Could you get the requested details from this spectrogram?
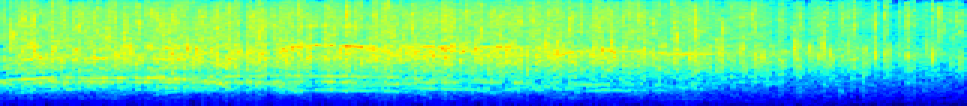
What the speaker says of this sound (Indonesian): Tepuk tangan dulu untuk Bang Peor.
